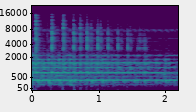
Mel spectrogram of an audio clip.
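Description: Traditional Vietnamese chèo instrumental accompaniment closing the song: held final notes with a rapid run of short repeated strokes over them, fading away.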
